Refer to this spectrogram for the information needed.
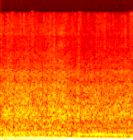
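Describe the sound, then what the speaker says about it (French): A Suzuki GSX-S motorcycle engine hums steadily while riding, a close, even drone holding one pitch with a second tone joining partway, without speech. "qu'on entend bien le son de la moto"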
